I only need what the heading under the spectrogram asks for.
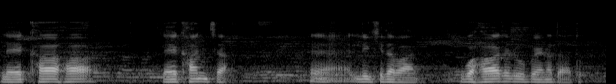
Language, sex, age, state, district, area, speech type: Sanskrit, male, 45-60, Kerala, Thrissur, urban, spontaneous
